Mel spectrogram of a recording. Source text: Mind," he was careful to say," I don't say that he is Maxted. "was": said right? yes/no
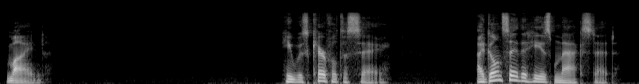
yes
